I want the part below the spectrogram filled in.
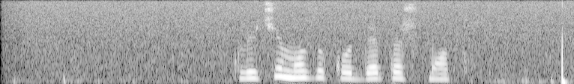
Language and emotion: Russian, neutral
